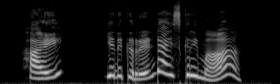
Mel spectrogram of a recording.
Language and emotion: Tamil, surprised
